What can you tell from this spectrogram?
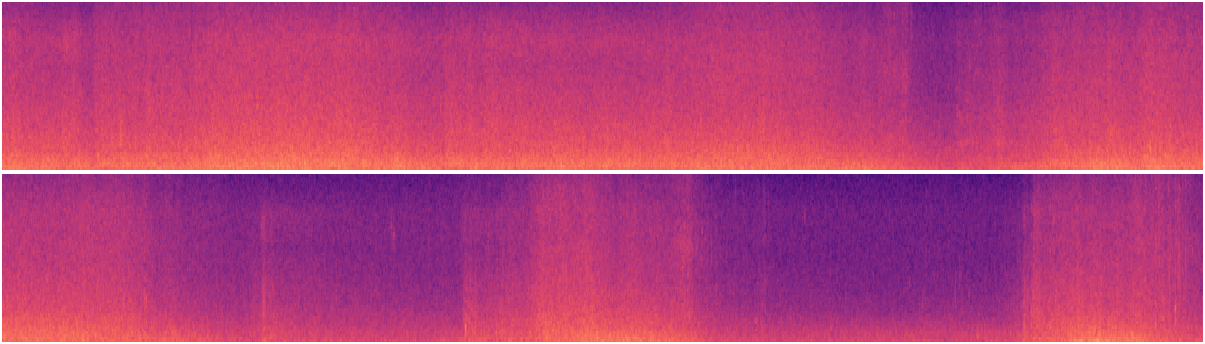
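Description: Sea waves breaking and washing against a rocky shore of boulders, the surf swelling and easing in surges every few seconds.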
